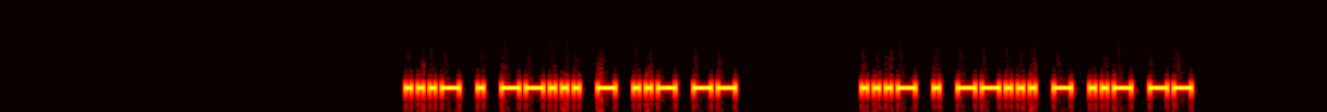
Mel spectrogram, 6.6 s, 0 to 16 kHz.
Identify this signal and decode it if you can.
Morse code, heard as a keyed tone, about 40 wpm, 700 Hz. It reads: VE7TUM VE7TUM
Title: DXCC-100 Call Signs - 6 Characters - Repeated 2x - 40wpm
